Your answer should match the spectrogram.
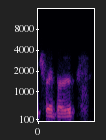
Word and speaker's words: Trever: You can find me on Facebook, Instagram, and Twitter as Trevor Eon. Trevor is spelled T-R-E-V-E-R. Everybody thinks it's Trevor, but my name is actually Trevor. My Eon is spelled A-E-O-N as opposed to E-O-N.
